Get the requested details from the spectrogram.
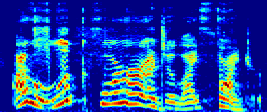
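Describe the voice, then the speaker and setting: In a put-on character voice, a woman projects loudly at a high pitch and a moderate pace, her pitch swinging very widely. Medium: read story.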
